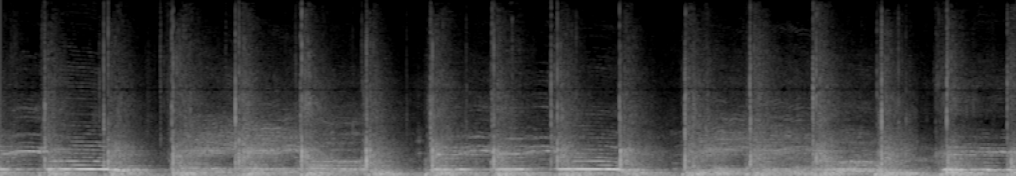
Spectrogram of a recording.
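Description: Percussion band drumming a steady beat. About every three and a half seconds a group of voices chants a repeated phrase on a held note, and the audience claps along.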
